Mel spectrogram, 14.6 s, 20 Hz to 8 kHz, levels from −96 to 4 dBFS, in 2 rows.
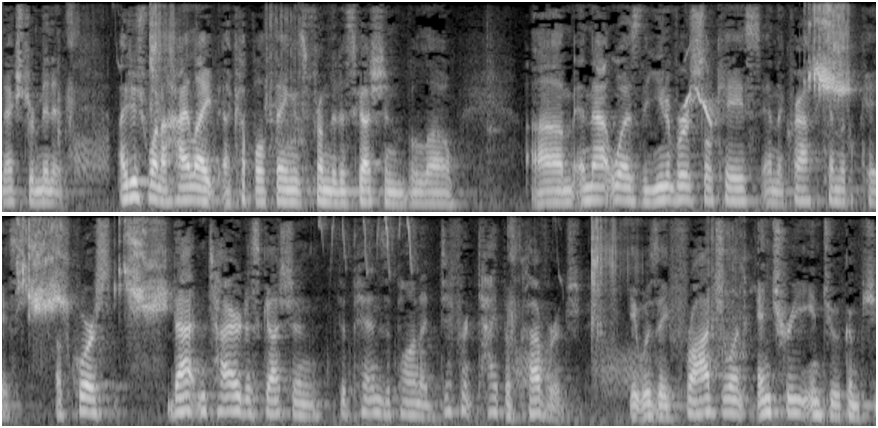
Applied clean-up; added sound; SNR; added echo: none; Bird vocalization, bird call, bird song; 9 dB; none.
